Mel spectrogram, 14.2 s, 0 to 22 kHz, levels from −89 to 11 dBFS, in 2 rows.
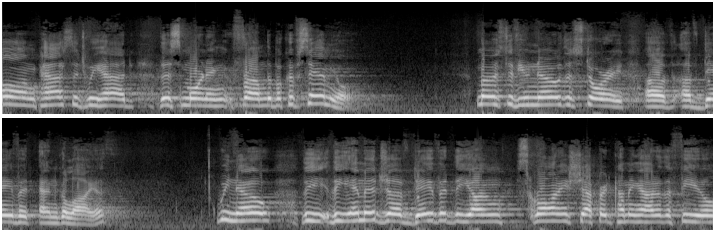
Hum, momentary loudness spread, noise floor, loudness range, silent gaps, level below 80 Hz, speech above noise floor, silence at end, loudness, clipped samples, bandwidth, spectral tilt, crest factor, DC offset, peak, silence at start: none; 7 LU; -50 dBFS; 3 LU; none; -54 dBFS; 39 dB; 0 s; -11 LUFS; 0.2%; 11.5 kHz; -5.5 dB/octave; 12 dB; under 0.1%; 0 dBFS; 0 s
